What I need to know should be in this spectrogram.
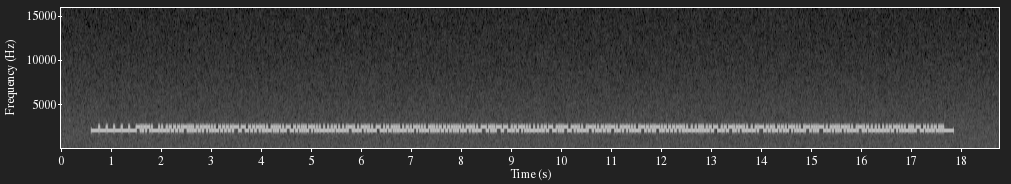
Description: RTTY (50 baud, 450 Hz shift), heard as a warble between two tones, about 2350 Hz centre. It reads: 28368 88598 40986 12131 92410 42840 54592 12949 30837 38328 16292 75870 34574 32112 69026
